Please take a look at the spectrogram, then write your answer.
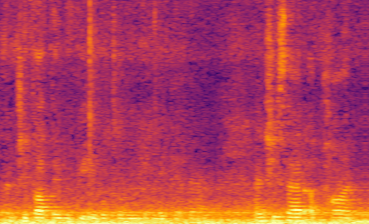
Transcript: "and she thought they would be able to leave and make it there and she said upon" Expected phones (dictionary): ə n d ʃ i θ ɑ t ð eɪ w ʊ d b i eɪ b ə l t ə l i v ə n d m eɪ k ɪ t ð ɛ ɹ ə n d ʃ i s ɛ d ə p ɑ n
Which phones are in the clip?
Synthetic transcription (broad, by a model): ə n ʃ i f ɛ t ð eɪ w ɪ d b i eɪ b l t ə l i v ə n m eɪ k ɪ t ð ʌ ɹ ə n ʃ i s ɛ d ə p ɑ n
